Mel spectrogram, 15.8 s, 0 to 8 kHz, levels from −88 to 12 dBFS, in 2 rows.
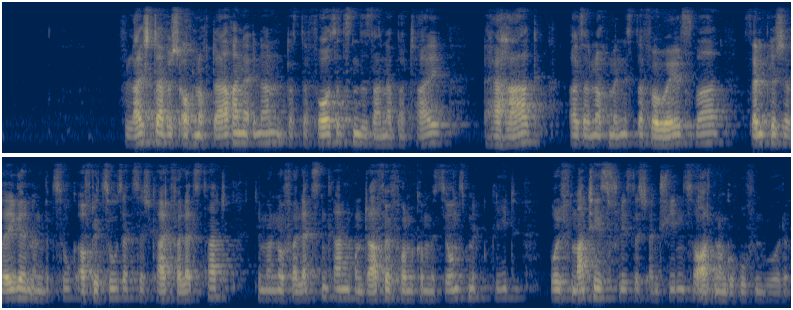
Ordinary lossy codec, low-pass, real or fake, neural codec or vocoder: none; none; real; none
